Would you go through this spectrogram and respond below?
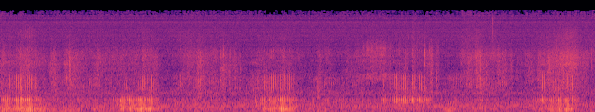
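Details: House cat purring during brushing and grooming, each purr phrase a low buzzy rumble lasting under a second, repeated roughly every two to three seconds, light brushing rasps between.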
